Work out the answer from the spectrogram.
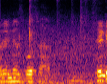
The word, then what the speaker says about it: Bohr's: बोहर्स भी बहुत लोग पढ़ता है, हमको कंफर्टेबल फील नहीं होता है बोहर्स पढ़ने में, ठीक है। एच हम उच्चारण नहीं करते हैं, प्रोनाउंसिएशन नहीं करते हैं, बोर्स पढ़ते हैं, ठीक है।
